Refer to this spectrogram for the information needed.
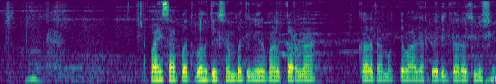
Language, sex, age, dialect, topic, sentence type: Marathi, male, 18-24, Northern Konkan, banking, statement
